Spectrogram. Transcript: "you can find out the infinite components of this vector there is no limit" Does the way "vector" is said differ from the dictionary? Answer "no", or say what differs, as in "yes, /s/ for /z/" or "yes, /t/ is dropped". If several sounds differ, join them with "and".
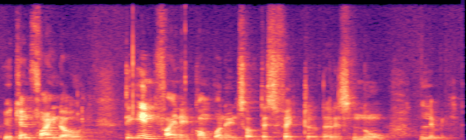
yes, /f/ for /v/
